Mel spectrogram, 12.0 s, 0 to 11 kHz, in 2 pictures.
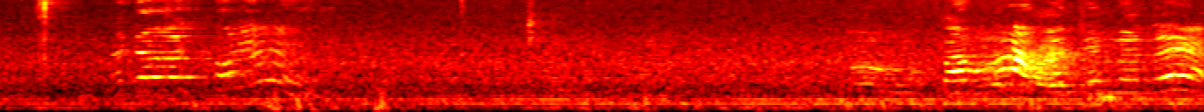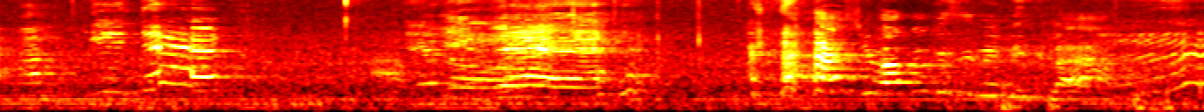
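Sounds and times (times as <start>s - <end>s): steady low hum: 0.0s - 12.0s
young child calling out: 0.6s - 1.6s.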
